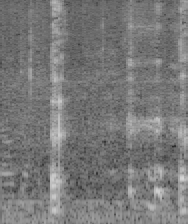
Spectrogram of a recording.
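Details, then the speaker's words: Several people burping in turn after drinking lots of soda: loud, throaty belches over background room noise, talk and laughter. "yeah hey this is us burping okay hold on you go first"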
